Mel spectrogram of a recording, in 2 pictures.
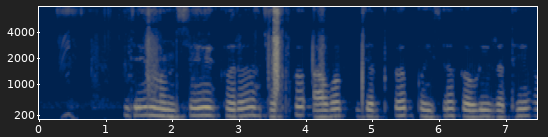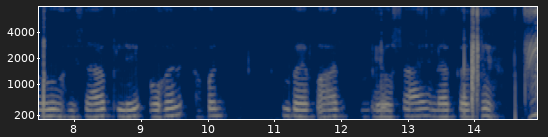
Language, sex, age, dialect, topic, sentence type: Chhattisgarhi, male, 31-35, Central, banking, statement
